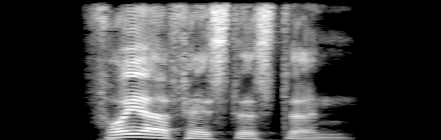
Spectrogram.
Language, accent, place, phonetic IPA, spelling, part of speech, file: German, Germany, Berlin, [ˈfɔɪ̯ɐˌfɛstəstn̩], feuerfestesten, adjective, De-feuerfestesten.ogg
- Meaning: 1. superlative degree of feuerfest 2. inflection of feuerfest: strong genitive masculine/neuter singular superlative degree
